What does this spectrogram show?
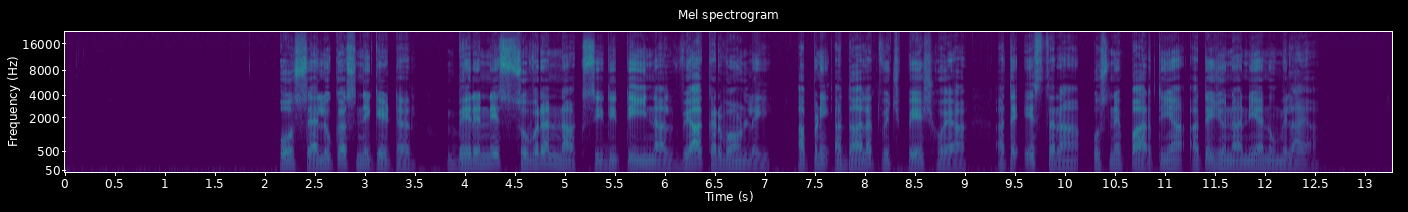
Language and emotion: Punjabi, neutral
